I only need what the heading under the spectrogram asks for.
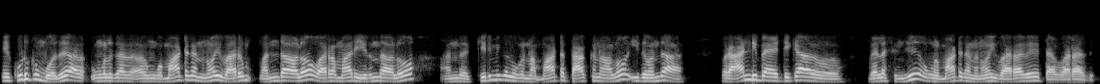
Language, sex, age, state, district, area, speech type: Tamil, male, 18-30, Tamil Nadu, Thanjavur, rural, conversation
